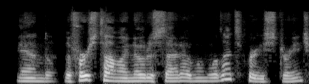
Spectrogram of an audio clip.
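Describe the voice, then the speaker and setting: This man has a normal speaking voice pitched fairly high. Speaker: retired psychotherapist. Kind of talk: interview answer. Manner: casual, conversational.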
